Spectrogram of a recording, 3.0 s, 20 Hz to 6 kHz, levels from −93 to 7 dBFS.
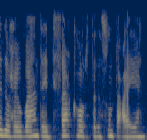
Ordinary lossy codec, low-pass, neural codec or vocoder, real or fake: none; 5.4 kHz; none; real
